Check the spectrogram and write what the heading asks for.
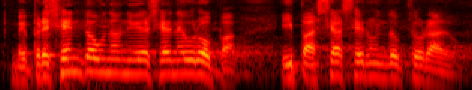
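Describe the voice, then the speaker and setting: Middle-aged Colombian man, high-pitched, animated, joking motivational speaker in a reverberant hall. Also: rapid-fire. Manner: animated, joking, bursts into loud exclamations. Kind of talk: storytelling business talk.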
